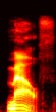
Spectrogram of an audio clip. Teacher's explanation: It's just air. No vibration in your throat. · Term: unvoiced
